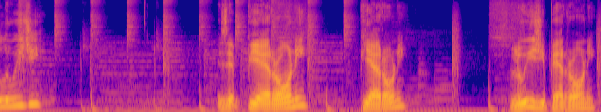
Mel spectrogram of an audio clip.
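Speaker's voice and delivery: playful mock Italian accent, questioning lilt; pretend Italian accent. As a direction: roll out the name in a lightly put-on Italian accent. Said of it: "pretend I have an accent".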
